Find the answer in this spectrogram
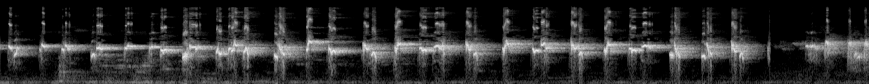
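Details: Sooty-headed bulbul in energetic full song, played as a lure to prompt listless or stressed birds to sing: short, bubbly whistled phrases centred high and repeated about three times a second, with bright chirps above, on a quiet background.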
